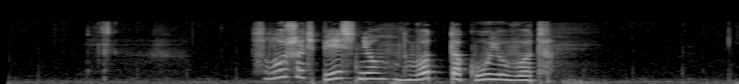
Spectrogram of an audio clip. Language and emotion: Russian, sad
